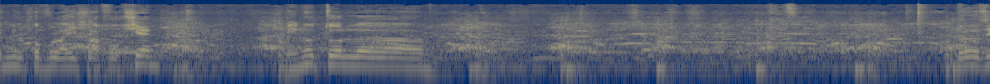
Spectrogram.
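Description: A crowd of spectators chants and sings loudly outdoors.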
